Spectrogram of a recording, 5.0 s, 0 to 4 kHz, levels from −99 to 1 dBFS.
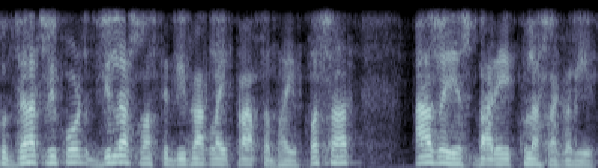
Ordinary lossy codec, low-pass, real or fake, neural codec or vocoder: none; 3.6 kHz; fake; codec, 44.1 kHz, 7.8 kbps, Pupu-Codec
